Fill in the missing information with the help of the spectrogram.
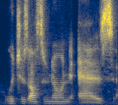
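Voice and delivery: ordinary talk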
